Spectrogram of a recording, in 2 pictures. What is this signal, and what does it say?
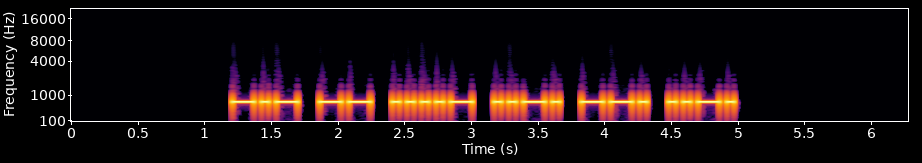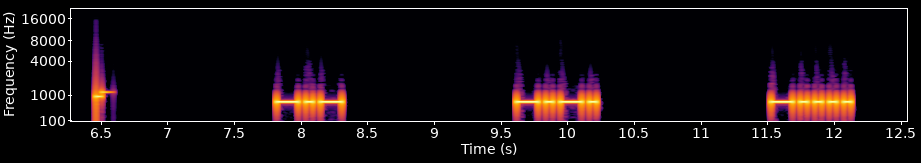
Morse code, heard as a keyed tone, about 22 wpm, spaced as for 12 wpm, 700 Hz. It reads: KM4FGF KC6
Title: USA Call Signs - 6 Characters - 8x Character Spacing - 22wpm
